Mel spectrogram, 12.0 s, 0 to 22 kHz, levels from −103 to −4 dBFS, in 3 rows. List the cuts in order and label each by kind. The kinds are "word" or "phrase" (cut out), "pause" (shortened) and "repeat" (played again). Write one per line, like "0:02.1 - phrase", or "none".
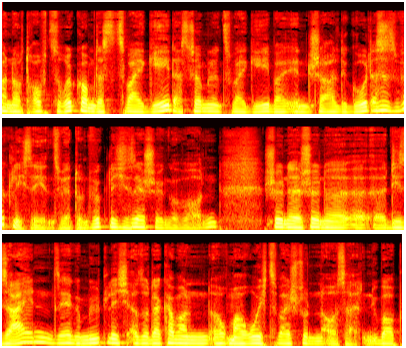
0:05.3 - word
